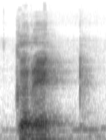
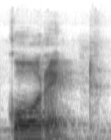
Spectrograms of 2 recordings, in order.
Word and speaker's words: correct: So the correct pronunciation of this word is correct, not correct. There is no O sound in its pronunciation.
